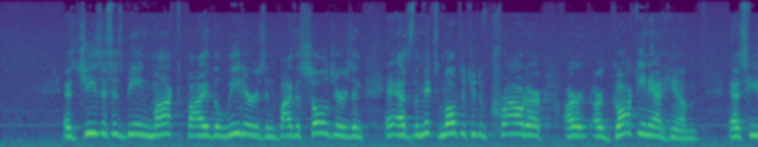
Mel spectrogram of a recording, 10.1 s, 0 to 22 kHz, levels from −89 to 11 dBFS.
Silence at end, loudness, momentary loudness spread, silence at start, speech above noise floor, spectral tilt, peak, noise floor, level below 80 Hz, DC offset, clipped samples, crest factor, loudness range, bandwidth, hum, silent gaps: 0 s; -20 LUFS; 8 LU; 0 s; 23 dB; -5 dB/octave; -2 dBFS; -43 dBFS; -48 dBFS; 0.1%; under 0.1%; 18 dB; 1 LU; over 20 kHz; none; none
